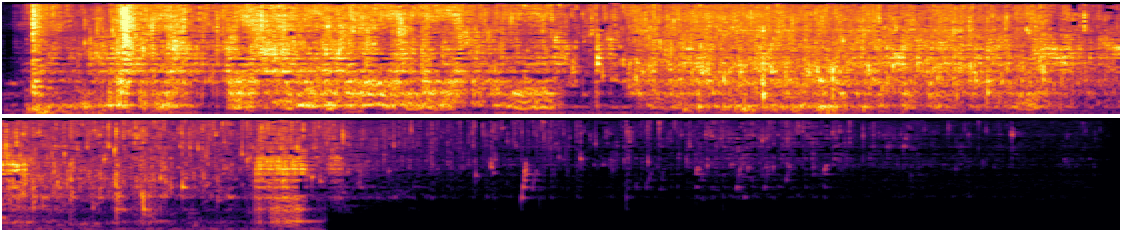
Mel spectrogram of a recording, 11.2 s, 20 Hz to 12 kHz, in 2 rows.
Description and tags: This is a friend's toilet, recorded in March 2008 from Nashville, Tennessee, United States. The valve supplying water was turned off. I used a Zoom h4 and a set of Cad M179 studio condenser microphones.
